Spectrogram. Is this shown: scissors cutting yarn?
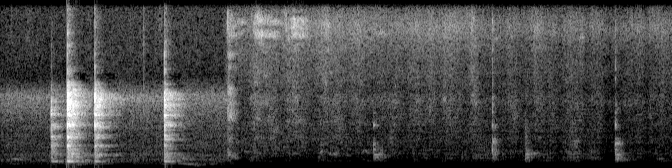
no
